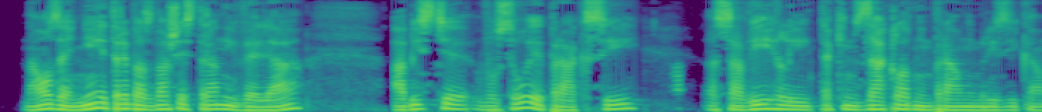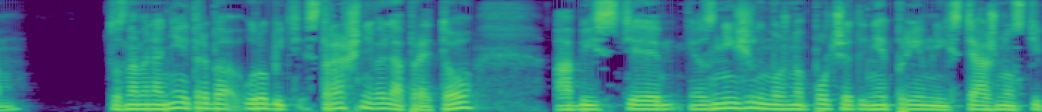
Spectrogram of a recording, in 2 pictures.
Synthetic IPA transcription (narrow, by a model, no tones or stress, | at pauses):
naɔzajɲɪɛjɛt̪ɾɛbazʋaʃɛjst̪ɾaniʋɛʎa | ʔabiscɛʋɔsʋɔjɛjpɾaksi | saʋiɦlit̪akiːmzaːklad̪nimpɾaːʊnimɾizikam | t̪ɔznamɛnaːɲɪɛjɛt̪ɾɛbauɾɔbicst̪ɾaʃɲɛʋɛʎapɾɛt̪ɔ | abiscɛzɲiːʒilimɔʒnɔpɔt͡ʃɛd̪ɲɛpɾijɛmniːxscaʒnɔsciː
